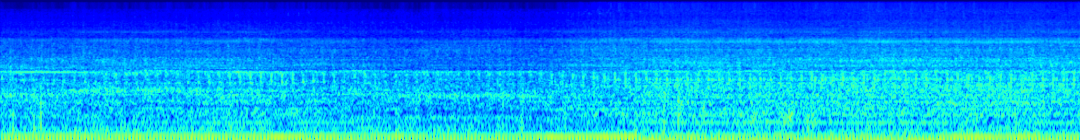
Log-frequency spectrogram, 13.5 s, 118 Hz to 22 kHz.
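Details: Jaguar S-Type 3.0 idling: fast, regular rattling clatter at about four per second over the engine hum; cause was a loose timing chain.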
